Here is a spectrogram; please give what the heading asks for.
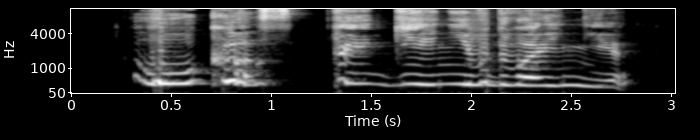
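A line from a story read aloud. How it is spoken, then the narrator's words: Moaning through laughter. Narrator (Russian): простонала сквозь смех Элька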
